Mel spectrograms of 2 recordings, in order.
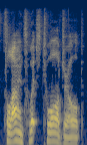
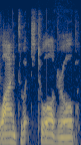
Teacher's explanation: It's like they don't say th sounds. So like in it's t.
